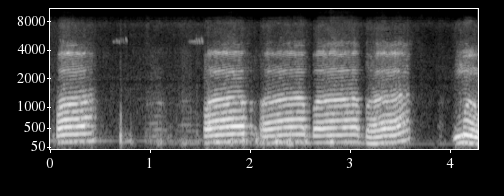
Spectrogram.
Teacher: ओठातून ओठ चिटकल्याशिवाय आवाज येत नाही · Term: ओष्ठ व्यंजन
